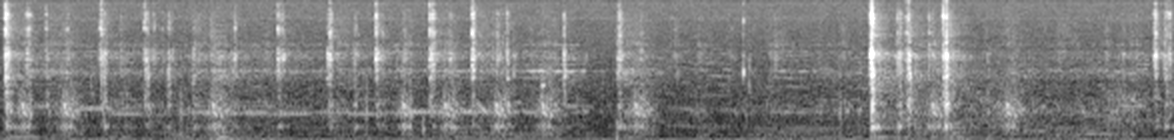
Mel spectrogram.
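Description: Quick light footsteps patter steadily.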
